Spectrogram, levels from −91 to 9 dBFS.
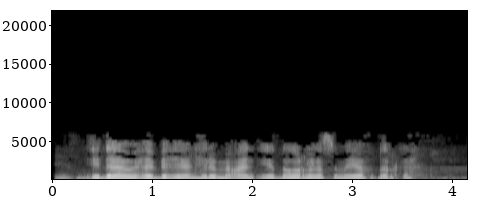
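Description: From start to finish the speech carries heavy damage of the kind MP3 compression leaves, likely from encoding at a low bitrate, which fits something near 24 kbps. Nothing survives above 5.9 kHz, so a spectrogram shows a flat ceiling there, and the region below it looks patchy, with weak components flickering in and out between frames. The result sounds dull, watery and swirling, with s sounds turning metallic and consonant onsets smeared.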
